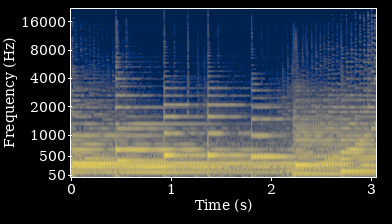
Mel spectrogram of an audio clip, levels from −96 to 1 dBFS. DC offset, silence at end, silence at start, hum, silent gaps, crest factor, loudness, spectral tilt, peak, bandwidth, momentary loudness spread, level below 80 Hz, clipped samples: under 0.1%; 0 s; 0 s; none; none; 14 dB; -16 LUFS; -10 dB/octave; -2 dBFS; 6.4 kHz; 4 LU; -40 dBFS; under 0.1%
